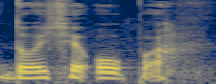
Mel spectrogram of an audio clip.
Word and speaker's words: Deutsche Oper: Pues diré que se pronuncia Deutsche Oper.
